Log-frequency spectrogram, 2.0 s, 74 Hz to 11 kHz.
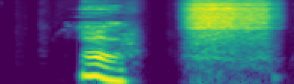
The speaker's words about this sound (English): You sighed whilst yawning. That was guttural. I don't know what happens, but it's about this time I yawn like 3 times and then I stop.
